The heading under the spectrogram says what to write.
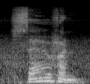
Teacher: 7 ini cara mengucapkannya adalah bibir dihimpitkan, V ya.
